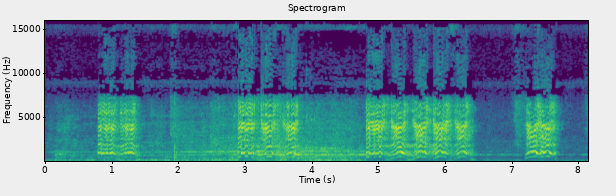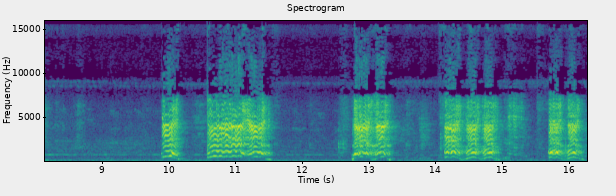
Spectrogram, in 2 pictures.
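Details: Repeated goat bleats, quavering and nasal, come in irregular bursts throughout. A low rumbling background is heard during the first few seconds.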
